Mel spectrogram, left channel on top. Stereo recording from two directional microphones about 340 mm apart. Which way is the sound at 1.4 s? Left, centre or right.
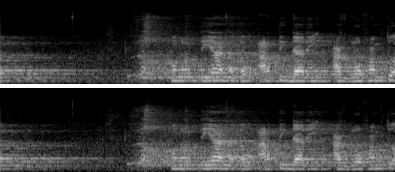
Right.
